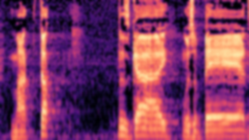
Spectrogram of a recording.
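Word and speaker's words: Mock Duck: didn't even speak Mandarin his surname was pronounced Muk in Cantonese duh which ironically means morality or virtue is pronounced duck maybe you've heard of him before maybe not McDuck this guy was a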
